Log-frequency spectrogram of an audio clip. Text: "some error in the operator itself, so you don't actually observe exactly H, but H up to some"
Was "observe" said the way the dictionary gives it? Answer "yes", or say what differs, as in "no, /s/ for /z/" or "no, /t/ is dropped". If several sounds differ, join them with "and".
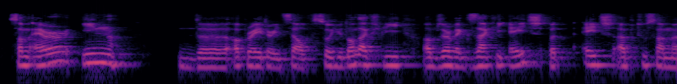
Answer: yes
